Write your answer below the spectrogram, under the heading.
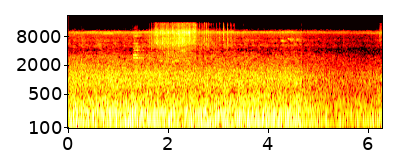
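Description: Steady low rumble of road traffic, with a brief high hiss about two seconds in.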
